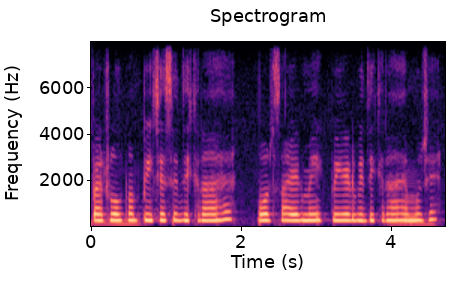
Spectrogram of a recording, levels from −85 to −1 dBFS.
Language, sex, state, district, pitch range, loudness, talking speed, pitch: Hindi, female, Uttar Pradesh, Lalitpur, 270-275 Hz, -15 LUFS, 215 wpm, 275 Hz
